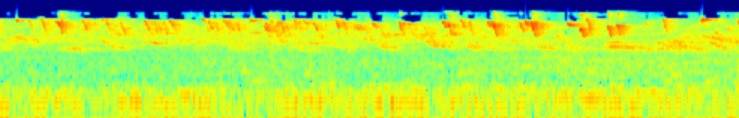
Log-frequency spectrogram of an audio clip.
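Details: Competition-show saffron finch song, a fast string of thin, piercing notes sweeping downward, clustered into louder bursts near the end, with a constant low background hum.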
